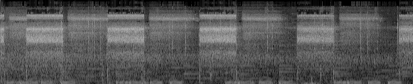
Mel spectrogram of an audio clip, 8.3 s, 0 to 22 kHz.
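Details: S-21 pneumatic transport ventilator demonstrated on simulated adult settings: rhythmic bursts of hissing gas flow alternate with quieter mechanical clicking, roughly every one to two seconds, as the ventilator cycles.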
